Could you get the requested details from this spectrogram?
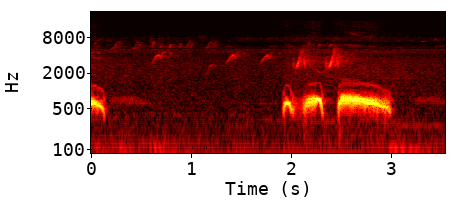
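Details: Spotted dove calling in the wild at a young oil palm plot being worked: one trailing coo, a silence, then two short hoots running into a long level mellow coo.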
